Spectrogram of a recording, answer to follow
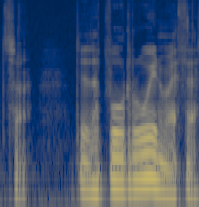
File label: "bwrw", Welsh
